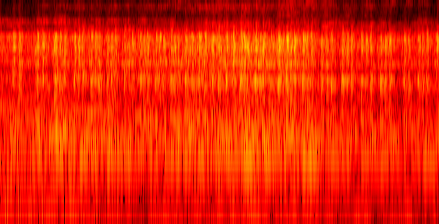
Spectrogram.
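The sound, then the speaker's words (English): Steady, rough engine drone from a small car driving along a highway in a storm, a continuous mid-range rumble holding an even level throughout with no speech. “The storm is increasing now. The little car lurches and bounces in its fight to keep the center of the highway.”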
